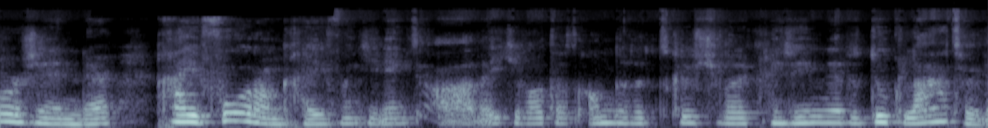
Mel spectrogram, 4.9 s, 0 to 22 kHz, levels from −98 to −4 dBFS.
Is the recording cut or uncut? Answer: uncut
